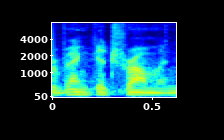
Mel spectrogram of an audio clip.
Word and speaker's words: Venkataraman: Venkataraman, is that the correct pronunciation? Sir, Venkataraman, yes, sir.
